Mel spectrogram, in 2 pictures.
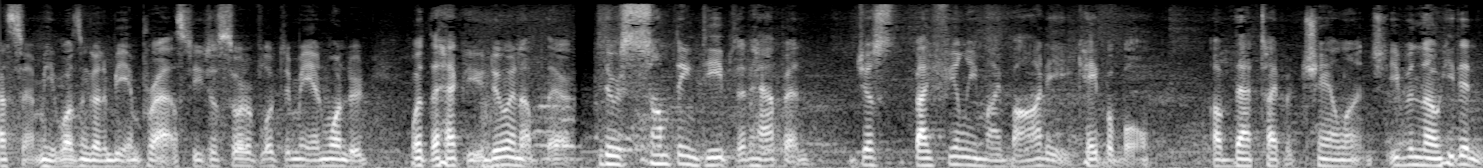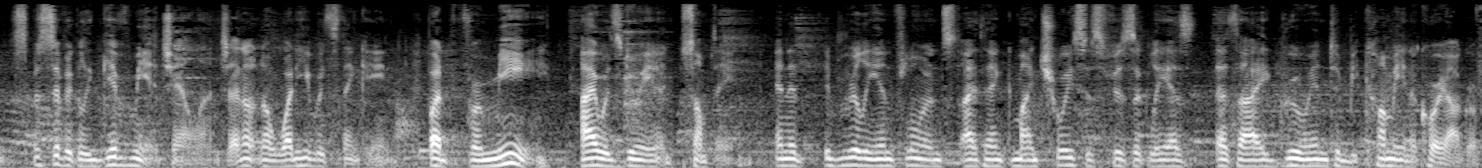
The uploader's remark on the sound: Combination live performance, community event and radio broadcast based in the New York's Catskills region.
